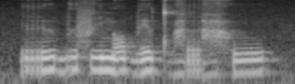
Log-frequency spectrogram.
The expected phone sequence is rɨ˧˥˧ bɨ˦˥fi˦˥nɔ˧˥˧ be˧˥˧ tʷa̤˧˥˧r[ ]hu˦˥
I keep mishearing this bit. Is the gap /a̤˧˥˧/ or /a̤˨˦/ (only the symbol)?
a̤˧˥˧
